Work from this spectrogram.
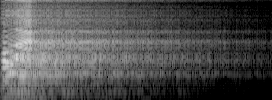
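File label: effects talk, Funky Vocals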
